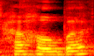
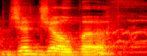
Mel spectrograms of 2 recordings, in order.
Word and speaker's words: jojoba: the jojoba oil so that's the way it's pronounced jojoba not jojoba i made that mistake when i first started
